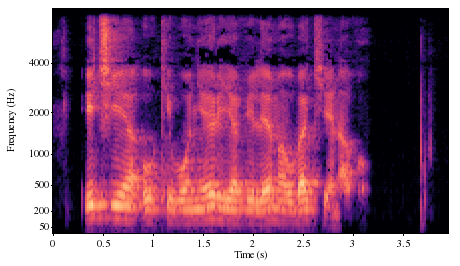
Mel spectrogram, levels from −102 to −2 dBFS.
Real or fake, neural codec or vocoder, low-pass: real; none; 7.2 kHz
